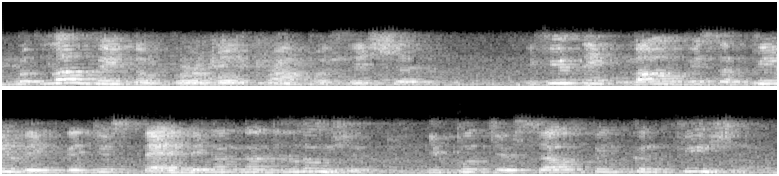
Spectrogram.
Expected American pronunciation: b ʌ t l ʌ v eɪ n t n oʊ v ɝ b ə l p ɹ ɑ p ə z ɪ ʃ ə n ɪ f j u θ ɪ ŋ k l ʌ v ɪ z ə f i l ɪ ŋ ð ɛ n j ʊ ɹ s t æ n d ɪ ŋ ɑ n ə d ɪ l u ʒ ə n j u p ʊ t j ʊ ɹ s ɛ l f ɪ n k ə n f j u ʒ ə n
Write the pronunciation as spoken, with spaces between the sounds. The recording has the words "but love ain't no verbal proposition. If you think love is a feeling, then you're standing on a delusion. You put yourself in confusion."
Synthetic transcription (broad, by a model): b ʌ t l ʌ v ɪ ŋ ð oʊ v ɝ b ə l p ɹ ɑ p ə z ɪ ʃ ə n ɪ f j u θ ɪ ŋ k l ʌ v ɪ s ə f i l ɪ ŋ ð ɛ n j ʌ ɹ s t æ n d ɪ ŋ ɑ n ə d ɪ l u ʒ ə n j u p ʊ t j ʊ ɹ s ɛ l f ɪ n k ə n f j u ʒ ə n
